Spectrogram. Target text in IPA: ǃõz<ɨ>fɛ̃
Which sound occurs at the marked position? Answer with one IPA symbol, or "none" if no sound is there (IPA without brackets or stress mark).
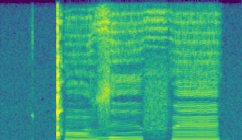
ɨ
